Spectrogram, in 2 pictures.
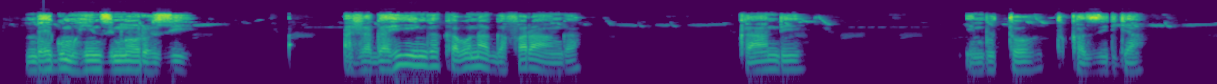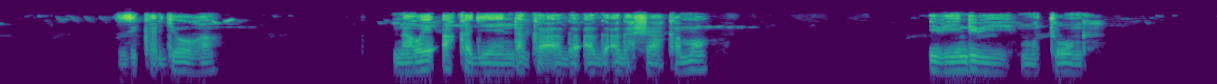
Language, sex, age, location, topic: Kinyarwanda, male, 36-49, Musanze, agriculture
